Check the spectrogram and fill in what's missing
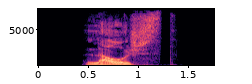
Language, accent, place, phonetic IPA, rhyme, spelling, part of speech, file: German, Germany, Berlin, [laʊ̯ʃst], -aʊ̯ʃst, lauschst, verb, De-lauschst.ogg
- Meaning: second-person singular present of lauschen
